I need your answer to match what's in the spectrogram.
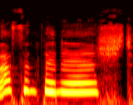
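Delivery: high put-on girl's voice, sing-song.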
